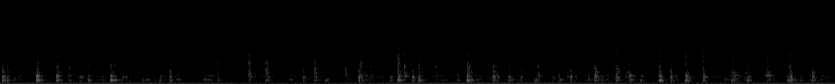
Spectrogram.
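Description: Fingertips of both hands tap the glossy top of a full-size sunburst acoustic guitar with a hollow wooden body, near the bridge. A quiet, uneven patter of soft, hollow knocks follows, each with a brief, warm body resonance that dies away almost at once over a steady low hum.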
